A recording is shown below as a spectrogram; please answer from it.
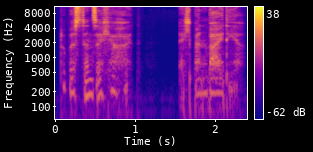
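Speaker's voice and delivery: soft, hushed whisper; whispered reassurance. A narrator's reading. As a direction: whisper it to someone stirring in sleep. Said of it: "flüsterte sie". (beruhigend geflüstert)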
